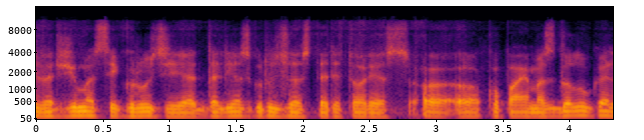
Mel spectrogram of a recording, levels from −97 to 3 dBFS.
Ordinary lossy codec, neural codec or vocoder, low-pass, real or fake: Opus, 32 kbps; codec, 24 kHz, 1.2 kbps, DualCodec; 10.8 kHz; fake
